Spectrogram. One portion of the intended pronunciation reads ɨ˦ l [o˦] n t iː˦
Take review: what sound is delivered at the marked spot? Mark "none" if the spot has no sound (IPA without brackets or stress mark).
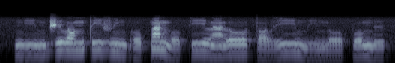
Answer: ɔ˦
